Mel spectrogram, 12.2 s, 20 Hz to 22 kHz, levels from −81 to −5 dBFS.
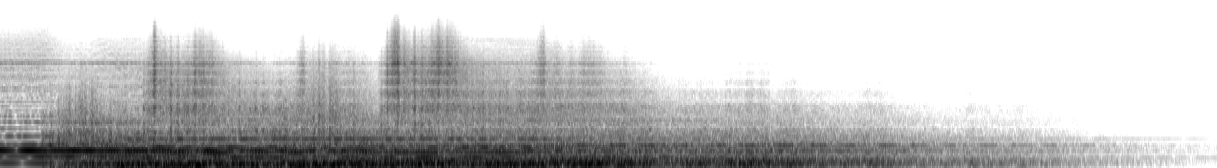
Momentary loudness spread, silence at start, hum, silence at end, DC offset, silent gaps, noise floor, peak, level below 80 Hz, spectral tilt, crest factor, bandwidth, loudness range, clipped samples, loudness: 15 LU; 0 s; none; 1.7 s; 0.8%; none; -69 dBFS; -2 dBFS; -24 dBFS; -8 dB/octave; 14 dB; 10 kHz; 16 LU; under 0.1%; -15 LUFS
